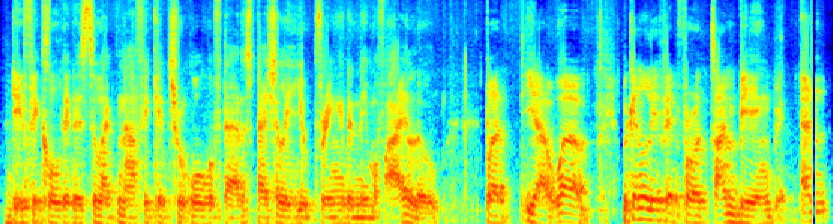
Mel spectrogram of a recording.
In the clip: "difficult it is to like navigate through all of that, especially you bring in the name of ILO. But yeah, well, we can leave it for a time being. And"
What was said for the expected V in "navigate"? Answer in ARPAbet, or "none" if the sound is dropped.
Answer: F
